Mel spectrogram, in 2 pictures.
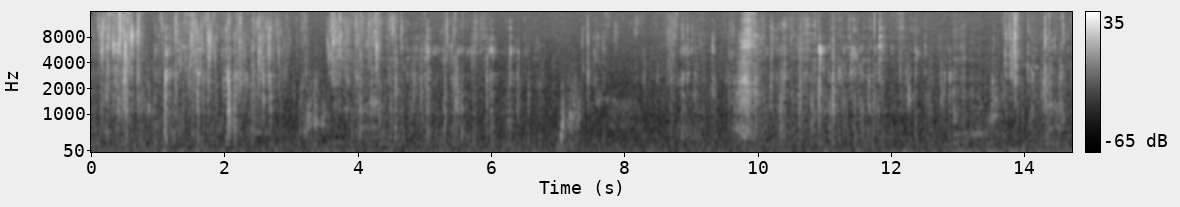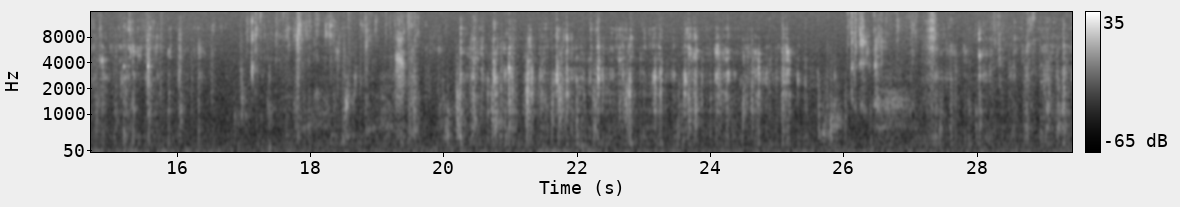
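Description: Close-miked wet chewing and mouth sounds of someone eating spicy marinated boneless crab, made up of many short irregular smacks and squelches, with occasional clicks of a spoon and chopsticks on the dishes.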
